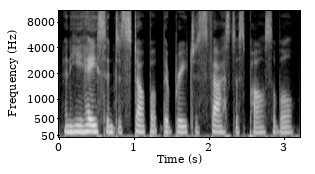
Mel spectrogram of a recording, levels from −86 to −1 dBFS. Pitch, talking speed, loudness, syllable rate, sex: 150 Hz, 225 wpm, -21 LUFS, 5.3 syllables/s, female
